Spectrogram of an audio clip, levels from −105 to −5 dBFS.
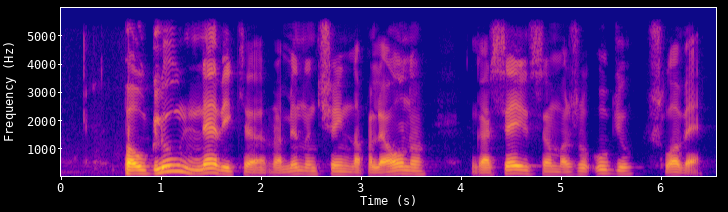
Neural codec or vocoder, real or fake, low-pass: none; real; 5.4 kHz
